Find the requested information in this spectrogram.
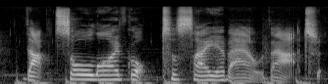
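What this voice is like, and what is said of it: British-accented Forrest Gump impression. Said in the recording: “that was a British Forrest Gump. I did a British Forrest Gump ... British Forrest Gump accent”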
